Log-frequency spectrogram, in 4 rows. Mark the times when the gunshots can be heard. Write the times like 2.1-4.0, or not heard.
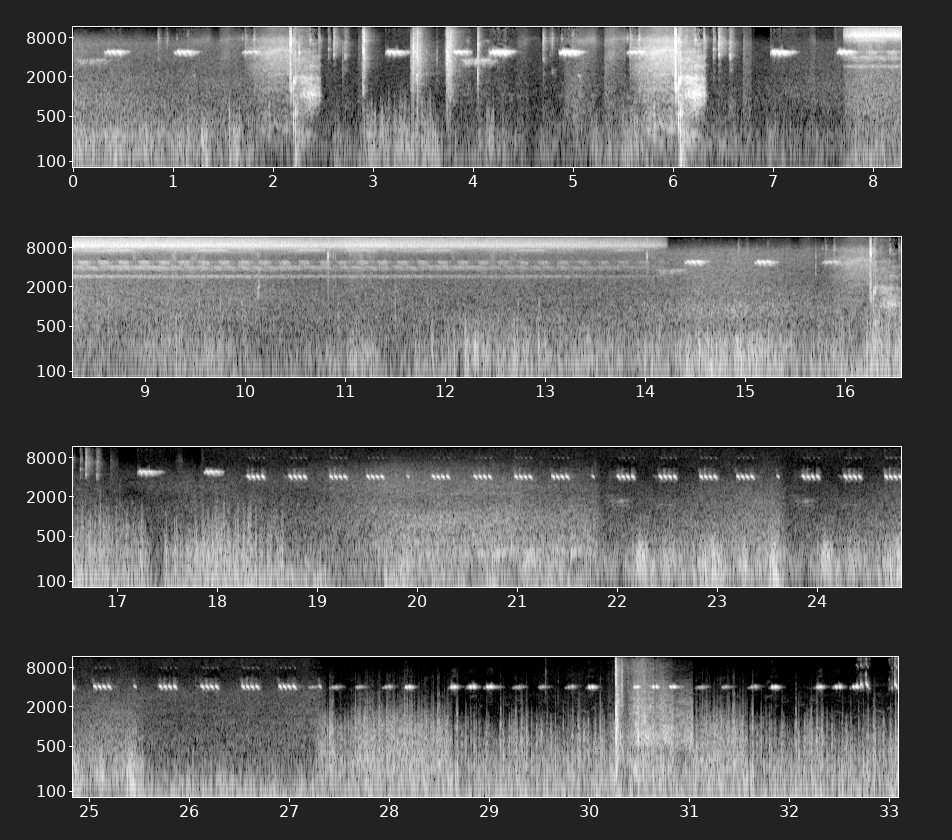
2.2-4.1, 29.5-31.1.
